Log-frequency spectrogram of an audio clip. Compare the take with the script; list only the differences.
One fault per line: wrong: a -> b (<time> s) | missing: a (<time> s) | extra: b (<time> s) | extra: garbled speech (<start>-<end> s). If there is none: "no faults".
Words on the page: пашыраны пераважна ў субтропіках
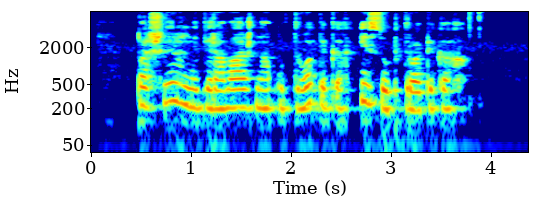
extra: тропіках і (2.1 s)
